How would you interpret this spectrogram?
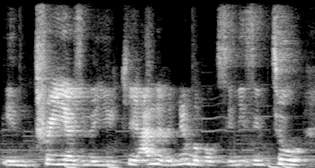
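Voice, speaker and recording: A woman's voice: medium pitch, fast. A woman in her twenties from Cameroon, a native French speaker, talking casually and animatedly as an interview guest. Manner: informal and animated, slangy asides. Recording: echoey room with faint music behind.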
